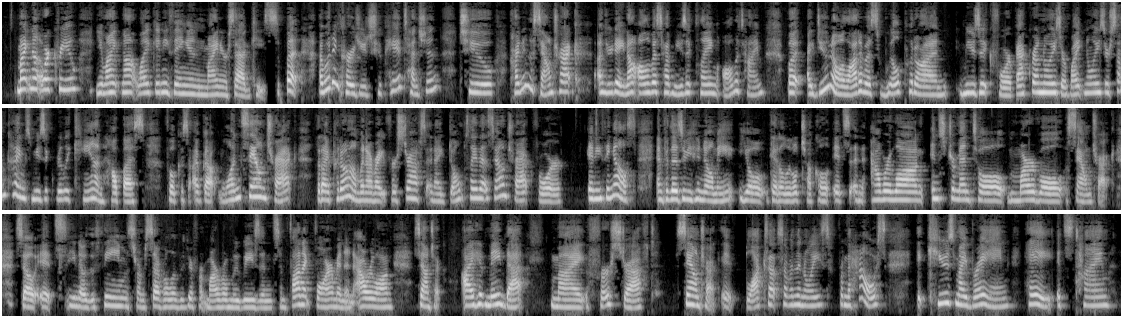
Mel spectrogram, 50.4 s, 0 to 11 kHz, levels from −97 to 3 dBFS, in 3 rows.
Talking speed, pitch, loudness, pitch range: 185 wpm, 245 Hz, -21 LUFS, 215-270 Hz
